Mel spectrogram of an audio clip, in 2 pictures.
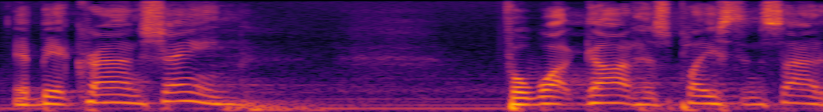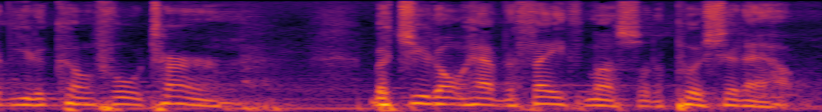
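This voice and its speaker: A man's voice: mid-range voice, moderate pace, in a large hall, slight background noise. A male pastor preaching a sermon, calling out to the congregation for response and sliding into a sung, rhythmic cadence. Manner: call-and-response, sing-song preaching cadence.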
